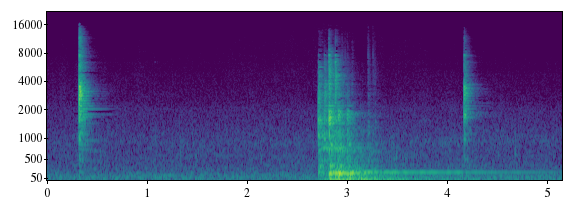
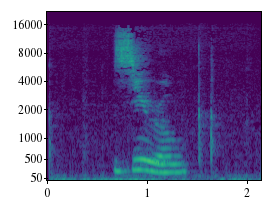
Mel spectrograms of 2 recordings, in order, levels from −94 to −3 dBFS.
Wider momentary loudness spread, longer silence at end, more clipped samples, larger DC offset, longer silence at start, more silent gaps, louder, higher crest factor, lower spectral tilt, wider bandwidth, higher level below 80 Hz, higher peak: about the same, 21 LU vs 20 LU; about the same, 0.2 s vs 0.1 s; neither; neither; first, 0.3 s vs 0.05 s; neither; first, -27 LUFS vs -35 LUFS; first, 30 dB vs 18 dB; about the same, -4 dB/octave vs -3 dB/octave; about the same, 15.5 kHz vs 16.5 kHz; first, -42 dBFS vs -62 dBFS; first, -2 dBFS vs -22 dBFS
